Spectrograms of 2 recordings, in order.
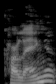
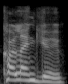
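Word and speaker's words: Carlingue: one against the carling willian says it's pronounced uh like carlang like meringue karl engu yeah karl engu and then one against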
